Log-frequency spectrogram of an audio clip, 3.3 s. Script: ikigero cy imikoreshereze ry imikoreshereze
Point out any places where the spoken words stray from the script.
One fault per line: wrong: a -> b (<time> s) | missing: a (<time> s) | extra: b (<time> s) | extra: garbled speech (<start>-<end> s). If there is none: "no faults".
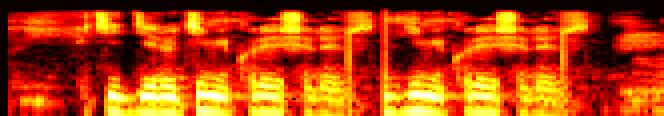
no faults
